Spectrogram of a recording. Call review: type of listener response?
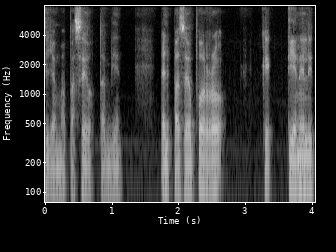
listening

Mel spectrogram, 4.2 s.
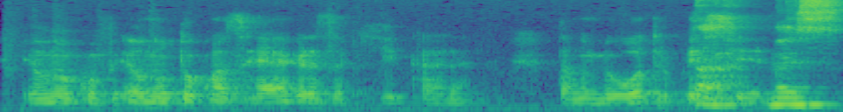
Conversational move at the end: taking over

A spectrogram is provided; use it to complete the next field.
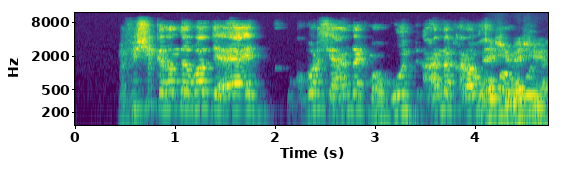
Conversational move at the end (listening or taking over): taking over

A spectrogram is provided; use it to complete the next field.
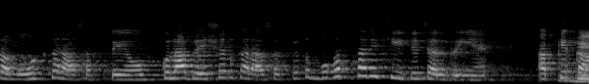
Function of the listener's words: listening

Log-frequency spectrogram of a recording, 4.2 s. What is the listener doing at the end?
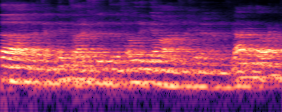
taking over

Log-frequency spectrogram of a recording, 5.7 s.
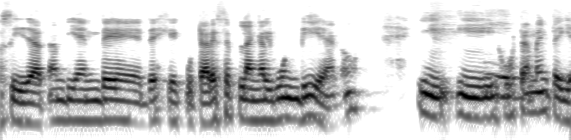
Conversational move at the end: listening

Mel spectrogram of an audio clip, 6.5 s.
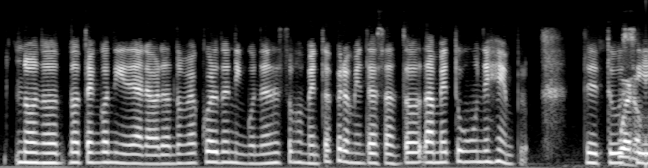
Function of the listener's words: listening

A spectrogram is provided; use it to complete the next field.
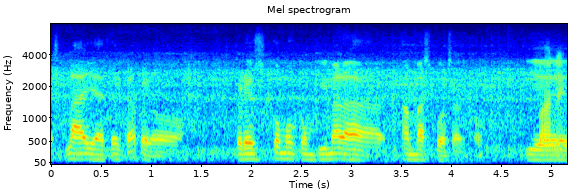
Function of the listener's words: taking over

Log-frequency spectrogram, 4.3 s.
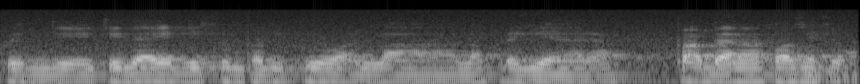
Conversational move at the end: listening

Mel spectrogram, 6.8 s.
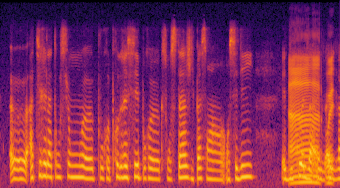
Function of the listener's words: listening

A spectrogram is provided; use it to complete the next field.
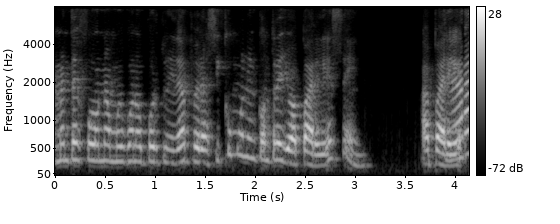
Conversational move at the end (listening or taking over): taking over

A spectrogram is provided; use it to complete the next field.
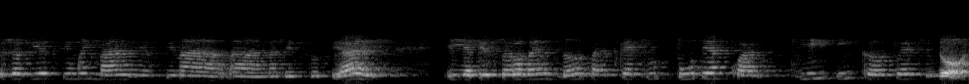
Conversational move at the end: taking over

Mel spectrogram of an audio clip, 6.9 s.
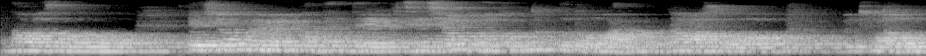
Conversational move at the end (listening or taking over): listening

